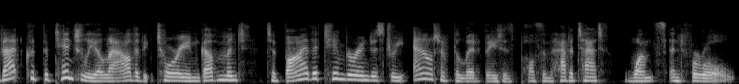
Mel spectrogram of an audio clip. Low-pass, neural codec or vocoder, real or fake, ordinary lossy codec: 7.2 kHz; codec, 24 kHz, 3 kbps, HILCodec; fake; AAC, 32 kbps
